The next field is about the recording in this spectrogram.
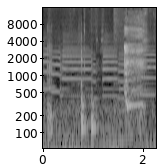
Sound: slurps; can thuds

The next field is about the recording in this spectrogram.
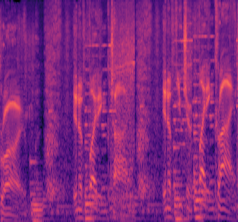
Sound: whoosh; whoosh

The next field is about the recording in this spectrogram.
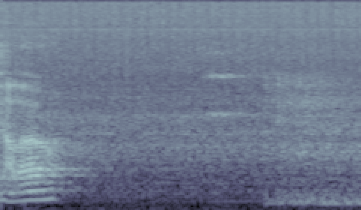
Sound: screech

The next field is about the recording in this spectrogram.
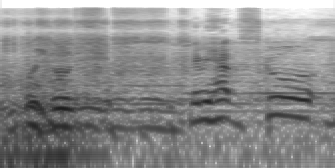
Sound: laughing

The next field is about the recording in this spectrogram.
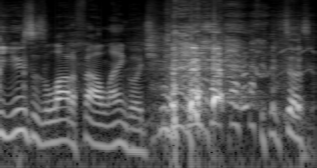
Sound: all laughing

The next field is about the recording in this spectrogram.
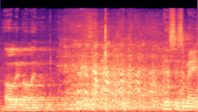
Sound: audience laughs

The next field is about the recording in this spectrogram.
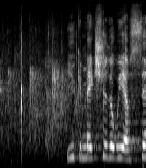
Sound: applause

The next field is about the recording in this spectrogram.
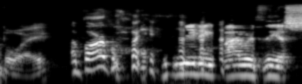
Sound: laughs

